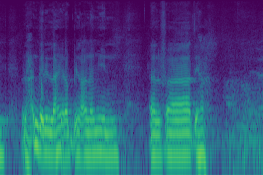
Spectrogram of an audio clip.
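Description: A man chants in a long, drawn-out melodic voice through a microphone.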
